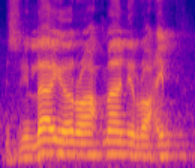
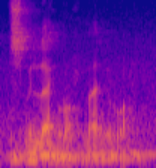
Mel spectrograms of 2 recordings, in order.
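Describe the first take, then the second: First: It is said aloud, clearly audible. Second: It is said quietly, barely audible.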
